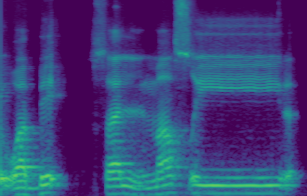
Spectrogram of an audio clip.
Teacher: وَبِئْسَ الْمَصِيرُ صاد کو مفخم ادا کریں، یہ حرف مستعلیہ ہے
